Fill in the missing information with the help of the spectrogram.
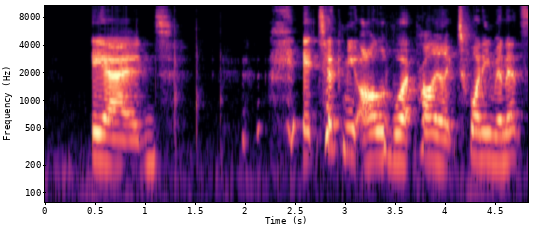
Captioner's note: chuckles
